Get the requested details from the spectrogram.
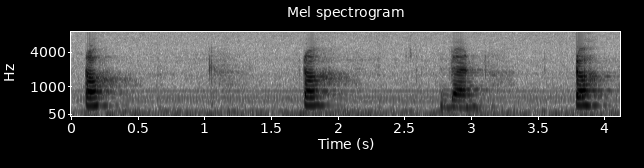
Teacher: retroflex bunyinya itu ketika pangkal lidah atau ujung lidah itu agak melengkung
